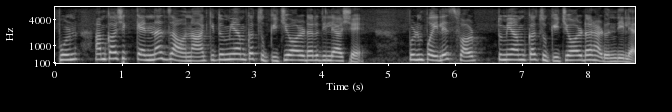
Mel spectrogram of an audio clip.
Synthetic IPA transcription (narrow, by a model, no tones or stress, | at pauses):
puːɳamkaəɕekɛnːat͡s̚d͡zaʋnakiːt̪̬um̤iːamkat͡sukit͡ɕiːɔɾɖəɾd̪iljaəɕḛ | pəːɳpəjilet͡sfawʈ | t̪um̤iːamkat͡sukit͡ɕiːɔɾɖəɾɦaɽuːnd̪ilja̰t̪̚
